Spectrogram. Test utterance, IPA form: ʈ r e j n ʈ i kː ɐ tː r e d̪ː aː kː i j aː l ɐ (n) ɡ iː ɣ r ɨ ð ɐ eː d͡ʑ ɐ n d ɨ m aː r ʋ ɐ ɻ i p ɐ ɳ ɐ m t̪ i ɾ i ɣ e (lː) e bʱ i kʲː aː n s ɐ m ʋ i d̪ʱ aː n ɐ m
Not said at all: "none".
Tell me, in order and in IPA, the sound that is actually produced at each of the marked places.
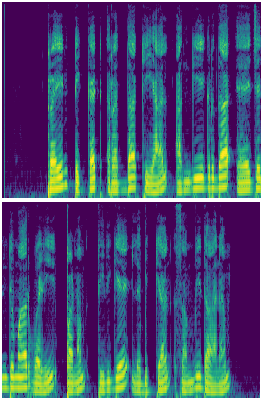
ŋ, l

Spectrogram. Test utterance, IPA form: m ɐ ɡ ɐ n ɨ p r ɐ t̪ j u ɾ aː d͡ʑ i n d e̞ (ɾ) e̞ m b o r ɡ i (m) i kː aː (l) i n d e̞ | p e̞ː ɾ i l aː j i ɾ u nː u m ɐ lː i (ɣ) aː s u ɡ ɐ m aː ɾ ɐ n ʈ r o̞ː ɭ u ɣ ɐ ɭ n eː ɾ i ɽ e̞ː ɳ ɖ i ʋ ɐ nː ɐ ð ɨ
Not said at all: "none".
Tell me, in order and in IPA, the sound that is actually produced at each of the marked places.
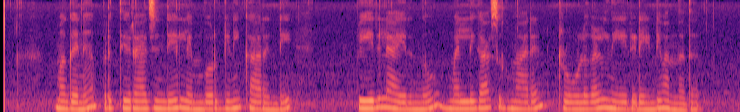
l, ɳ, r, ɣ

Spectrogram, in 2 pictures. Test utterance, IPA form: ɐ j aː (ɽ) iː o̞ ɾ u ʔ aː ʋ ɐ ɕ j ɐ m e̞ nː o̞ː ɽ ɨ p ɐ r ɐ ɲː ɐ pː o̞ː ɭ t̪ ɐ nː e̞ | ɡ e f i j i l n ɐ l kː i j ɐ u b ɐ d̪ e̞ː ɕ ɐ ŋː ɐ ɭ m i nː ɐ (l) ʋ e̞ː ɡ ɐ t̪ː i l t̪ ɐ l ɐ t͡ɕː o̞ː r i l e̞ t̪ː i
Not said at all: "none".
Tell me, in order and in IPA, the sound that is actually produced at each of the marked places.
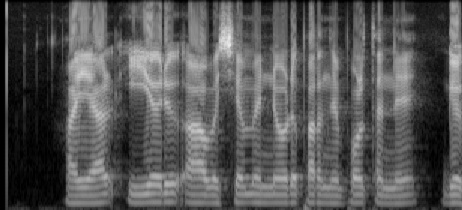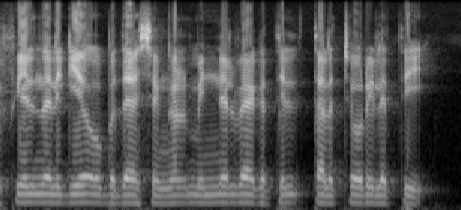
ɭ, l

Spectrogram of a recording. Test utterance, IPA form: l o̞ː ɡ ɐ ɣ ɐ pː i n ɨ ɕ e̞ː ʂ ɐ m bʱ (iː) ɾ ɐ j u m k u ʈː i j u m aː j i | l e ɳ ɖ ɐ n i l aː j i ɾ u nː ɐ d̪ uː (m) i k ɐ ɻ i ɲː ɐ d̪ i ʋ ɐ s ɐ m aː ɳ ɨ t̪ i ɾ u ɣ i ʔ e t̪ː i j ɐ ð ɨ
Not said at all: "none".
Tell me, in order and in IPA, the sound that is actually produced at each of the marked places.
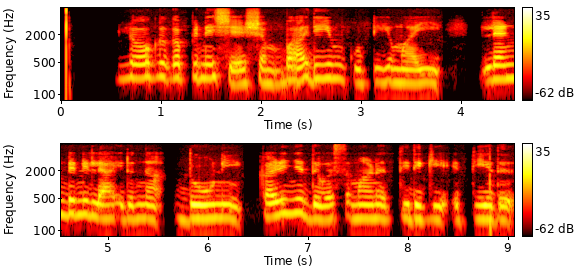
aː, ɳ

